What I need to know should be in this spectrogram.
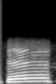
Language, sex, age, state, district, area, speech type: Goan Konkani, female, 45-60, Goa, Murmgao, rural, conversation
